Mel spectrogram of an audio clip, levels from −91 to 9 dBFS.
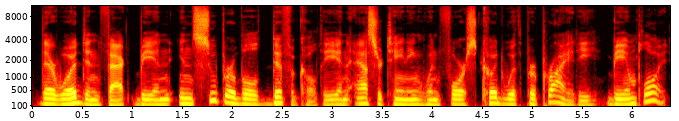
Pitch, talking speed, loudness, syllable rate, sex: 130 Hz, 160 wpm, -19 LUFS, 5.2 syllables/s, male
